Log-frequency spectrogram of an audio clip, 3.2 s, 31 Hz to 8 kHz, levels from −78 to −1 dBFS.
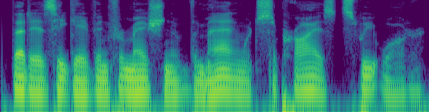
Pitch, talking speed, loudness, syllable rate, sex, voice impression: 80 Hz, 205 wpm, -20 LUFS, 5.9 syllables/s, male, slightly masculine, slightly adult-like, dark, cool, intellectual, calm, slightly wild, slightly kind, slightly modest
